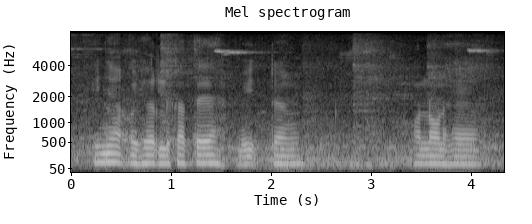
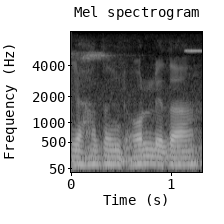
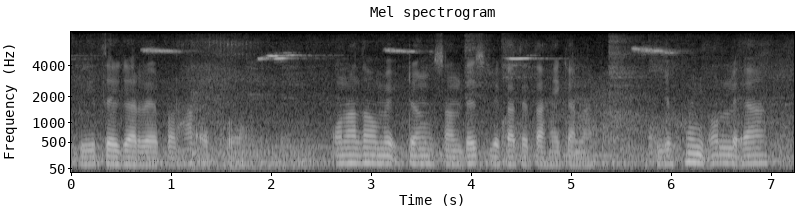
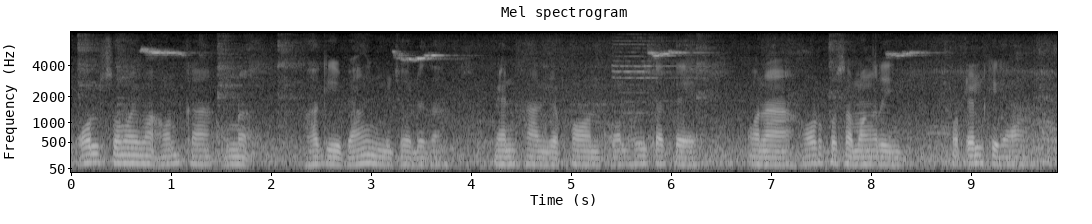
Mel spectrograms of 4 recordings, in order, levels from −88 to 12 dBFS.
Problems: constant background noise, continuous background conversations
